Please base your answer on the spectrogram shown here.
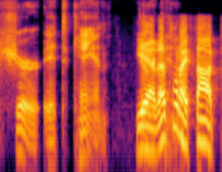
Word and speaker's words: shuriken: So, you accidentally get hit by a a shiken or a seren shuriken. I believe like sure it can.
